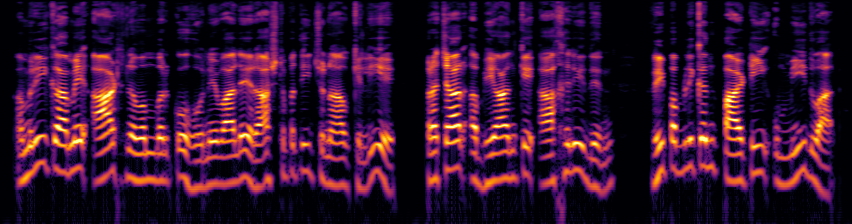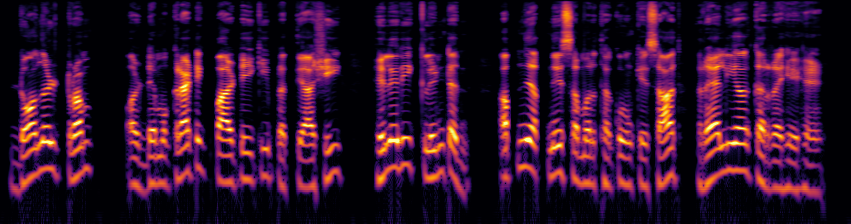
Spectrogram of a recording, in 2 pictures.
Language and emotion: Hindi, neutral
